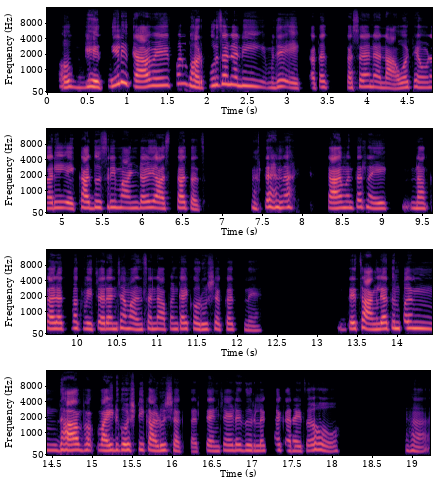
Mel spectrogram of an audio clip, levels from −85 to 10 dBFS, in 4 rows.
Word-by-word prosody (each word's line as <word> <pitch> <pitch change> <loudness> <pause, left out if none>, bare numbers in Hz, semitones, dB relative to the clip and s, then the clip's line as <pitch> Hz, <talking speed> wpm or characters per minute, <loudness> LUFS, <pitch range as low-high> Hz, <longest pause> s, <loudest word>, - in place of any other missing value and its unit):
अहो 235 - +2 0.2
घेतलीली, 275 - +5
त्यावेळी 285 +5 +4
पण 400 0 -4
भरपूर 285 +4 +2
जणांनी 300 -9 +3
म्हणजे 220 +5 -2
एक, 200 - -7
आता. 245 +4 -3 0.3
कसं 220 +5 -4
आहे 260 - 0
ना 250 -2 -1
नावं 210 0 -2
ठेवणारी 240 +1 -2
एखाद, 255 +2 +2
दुसरी 275 +1 -1
मंडळी 255 +1 0
असतातच. 230 -5 0 0.7
त्यांना, 280 -2 +2 0.5
काय 240 0 +6
म्हणतात 265 +3 -2
ना 270 - -2
एक, 235 0 -2 0.3
नकारात्मक 260 +2 0
विचारांच्या 255 +2 0
माणसांना 250 0 -2
आपण 250 +1 -5
काही 255 0 0
करू 235 -2 0
शकत 240 -1 -5
नाही. 195 -2 -11 1.1
ते 260 - +4
चांगल्यातून 260 0 +4
पण 270 -4 +1
10 250 0 +7
भ 250 - -2 0.4
गोष्टी 255 +1 +1
काढू 235 -1 +1
शकतात. 210 -6 -8
त्यांच्याकडे 230 +2 -4
दुर्लक्ष 230 +1 -5
करायचं. 215 0 -4
हो. 225 -7 -3 0.9
हां. 190 -4 -8
250 Hz, 135 wpm, -23 LUFS, 230-265 Hz, 1.1 s, 10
